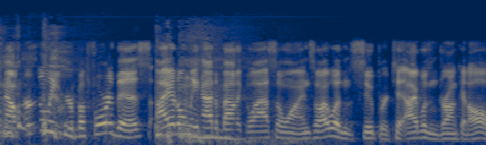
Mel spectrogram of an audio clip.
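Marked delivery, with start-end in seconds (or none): none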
